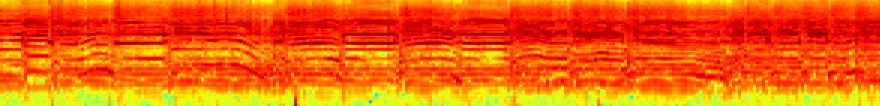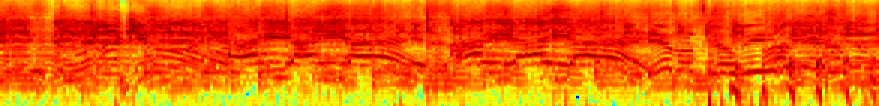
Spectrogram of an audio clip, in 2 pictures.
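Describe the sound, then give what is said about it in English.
A loud ska punk song blares continuously, with shouted, yelling vocals over a dense, driving band sound that stays at full volume for the whole stretch. “during the lashing that I got, this is literally the song that was playing while I was had to stare at them in the face and not laugh.”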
